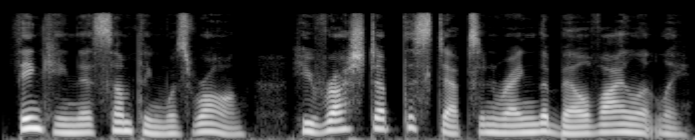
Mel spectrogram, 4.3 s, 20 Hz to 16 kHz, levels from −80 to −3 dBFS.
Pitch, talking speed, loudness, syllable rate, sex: 165 Hz, 205 wpm, -19 LUFS, 5.1 syllables/s, female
